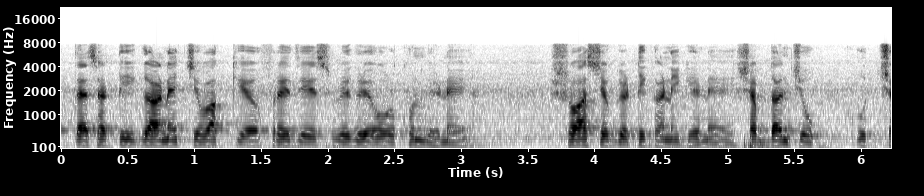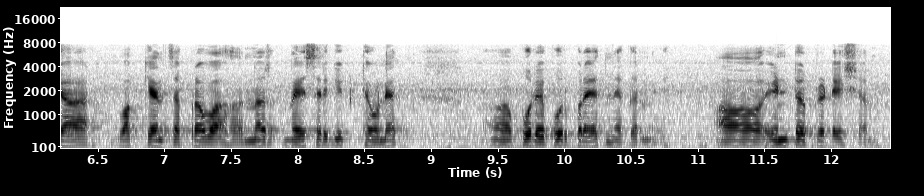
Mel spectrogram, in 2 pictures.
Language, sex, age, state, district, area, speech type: Marathi, male, 30-45, Maharashtra, Osmanabad, rural, spontaneous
